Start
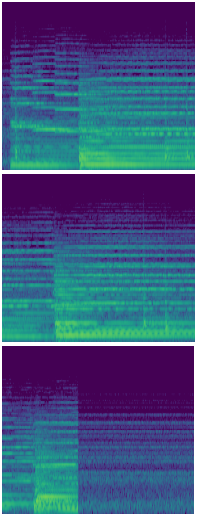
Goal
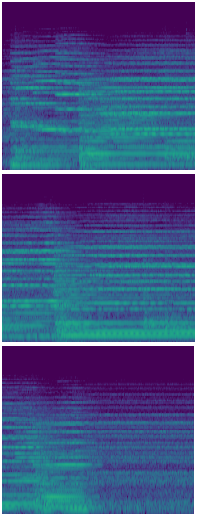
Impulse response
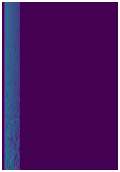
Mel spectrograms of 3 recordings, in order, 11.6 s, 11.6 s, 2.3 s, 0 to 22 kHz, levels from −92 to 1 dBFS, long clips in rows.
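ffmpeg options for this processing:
-filter_complex "[0:a]asettb=1/sr,asplit=3[s0][s1][s2];[s0]atrim=end=1.964[s3];[s1]atrim=start=1.96:end=3.02,asetpts=PTS-STARTPTS,afade=t=in:d=0.004:c=qsin,afade=t=out:st=1.056:d=0.004:c=qsin,equalizer=f=1300:t=o:w=1.4:g=10[s4];[s2]atrim=start=3.016[s5];[s3][s4]acrossfade=d=0.004:c1=hsin:c2=qsin[s6];[s6][s5]acrossfade=d=0.004:c1=qsin:c2=hsin,acompressor=threshold=0.0224:ratio=6,crystalizer=i=4.5:c=0[s7];[1:a]atrim=start_sample=2205,asetrate=23814,aresample=44100[s8];[s7][s8]afir=irnorm=-1:irlink=0,volume=0.501"

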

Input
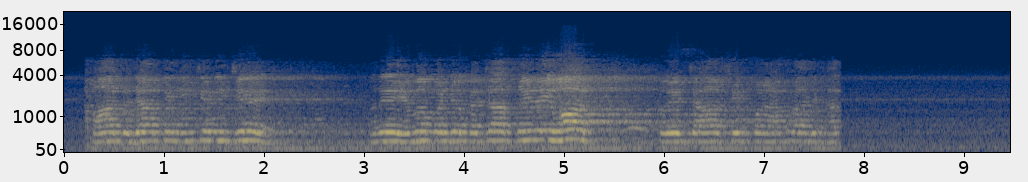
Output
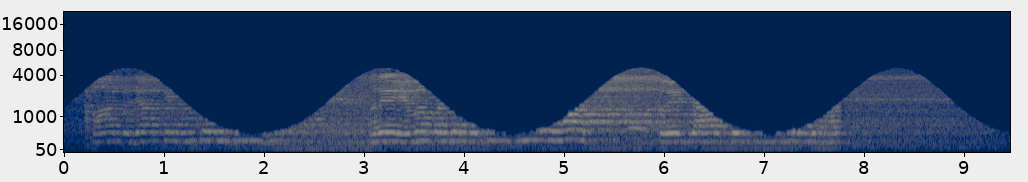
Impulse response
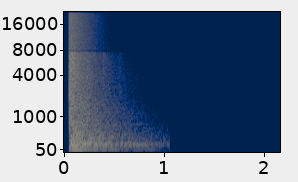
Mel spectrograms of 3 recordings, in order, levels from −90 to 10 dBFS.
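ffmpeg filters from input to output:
-filter_complex "[0:a]aderivative,acompressor=threshold=0.00178:ratio=2.5,asplit=2[s0][s1];[1:a]atrim=start_sample=2205,asetrate=61740,aresample=44100,adelay=146[s2];[s1][s2]afir=irnorm=-1:irlink=0,volume=0.0168[s3];[s0][s3]amix=inputs=2:normalize=0,dynaudnorm=f=670:g=5:m=3.76,afftfilt=real='re*lt(b*sr/1024,380*pow(4900/380,0.5+0.5*sin(2*PI*0.39*pts/sr)))':imag='im*lt(b*sr/1024,380*pow(4900/380,0.5+0.5*sin(2*PI*0.39*pts/sr)))':win_size=1024:overlap=0.75,volume=2.24"

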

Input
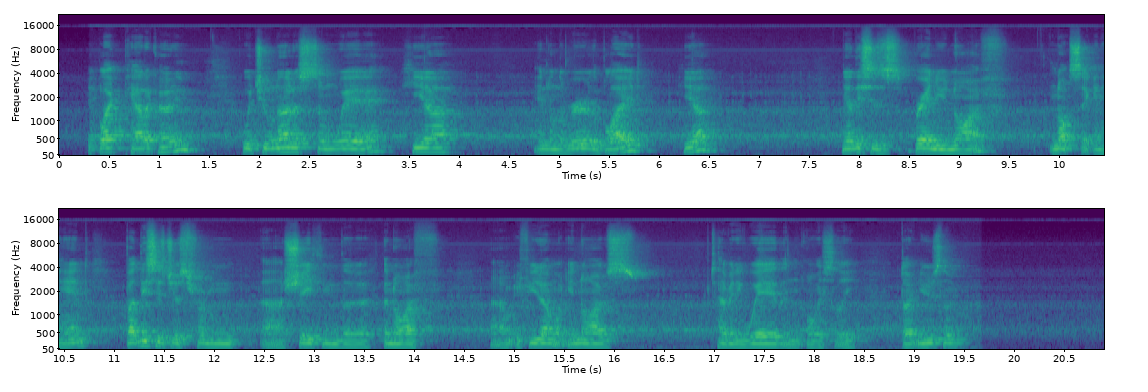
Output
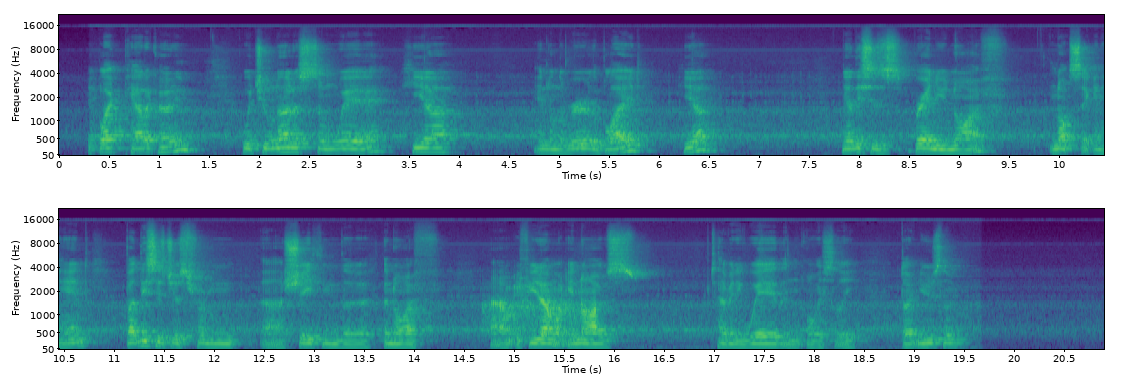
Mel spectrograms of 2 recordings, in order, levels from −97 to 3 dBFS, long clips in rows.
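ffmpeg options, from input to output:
-filter_complex "[0:a]asettb=1/sr,asplit=3[s0][s1][s2];[s0]atrim=end=14.684[s3];[s1]atrim=start=14.68:end=15.82,asetpts=PTS-STARTPTS,afade=t=in:d=0.004:c=qsin,afade=t=out:st=1.136:d=0.004:c=qsin,equalizer=f=1200:t=o:w=1.5:g=14.5[s4];[s2]atrim=start=15.816[s5];[s3][s4]acrossfade=d=0.004:c1=hsin:c2=qsin[s6];[s6][s5]acrossfade=d=0.004:c1=qsin:c2=hsin,volume=1.41"

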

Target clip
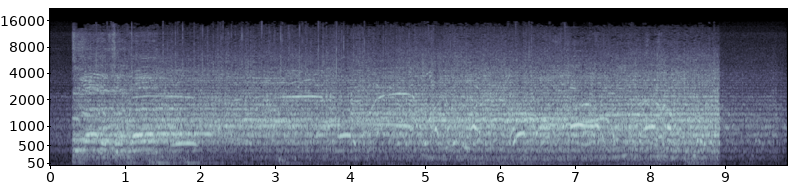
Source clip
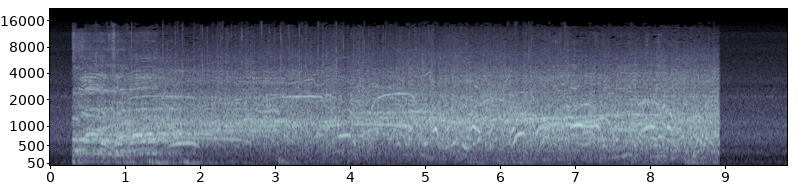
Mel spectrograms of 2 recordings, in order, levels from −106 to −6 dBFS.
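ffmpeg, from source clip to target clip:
-af "aecho=1:1:5.1:0.92,aecho=1:1:776|1552|2328|3104|3880:0.112|0.0628|0.0352|0.0197|0.011"

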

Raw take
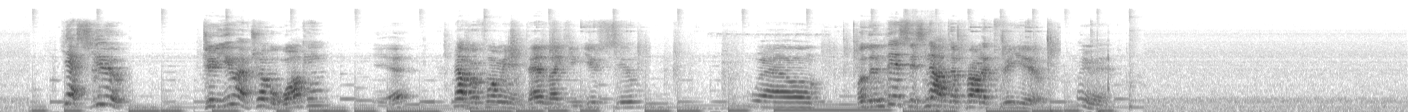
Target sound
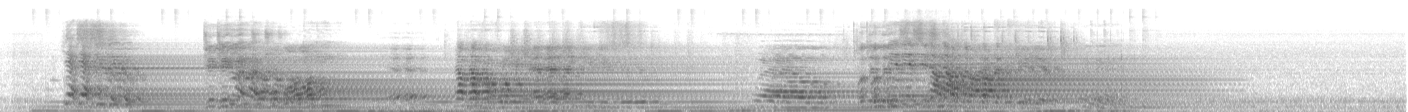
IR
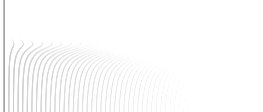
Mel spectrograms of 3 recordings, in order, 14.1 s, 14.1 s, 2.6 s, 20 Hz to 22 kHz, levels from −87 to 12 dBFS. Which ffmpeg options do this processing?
-filter_complex "[0:a]asplit=2[s0][s1];[s1]adelay=128.3,volume=0.447,highshelf=f=4000:g=-2.89[s2];[s0][s2]amix=inputs=2:normalize=0,asplit=2[s3][s4];[1:a]atrim=start_sample=2205,adelay=133[s5];[s4][s5]afir=irnorm=-1:irlink=0,volume=1.78[s6];[s3][s6]amix=inputs=2:normalize=0,adynamicequalizer=threshold=0.0178:dfrequency=5800:dqfactor=0.7:tfrequency=5800:tqfactor=0.7:attack=5:release=100:ratio=0.375:range=2:mode=cutabove:tftype=highshelf,volume=0.422"

